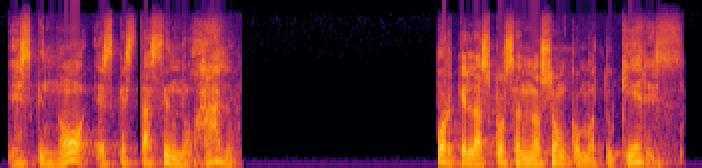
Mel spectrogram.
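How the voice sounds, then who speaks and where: A man preaching a sermon to a congregation. He keeps asking the room questions and calling for responses, swinging between loud bursts and low asides. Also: normal speed, creaky, husky. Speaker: pastor. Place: church.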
